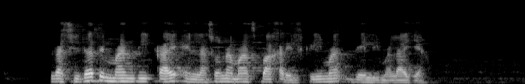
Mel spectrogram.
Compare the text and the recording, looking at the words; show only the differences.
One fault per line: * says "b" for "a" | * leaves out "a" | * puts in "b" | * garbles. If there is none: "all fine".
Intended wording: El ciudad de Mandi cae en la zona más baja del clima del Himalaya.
* says "La" for "El"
